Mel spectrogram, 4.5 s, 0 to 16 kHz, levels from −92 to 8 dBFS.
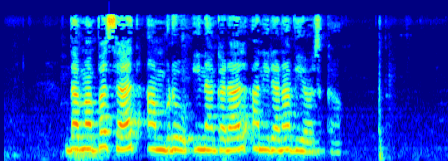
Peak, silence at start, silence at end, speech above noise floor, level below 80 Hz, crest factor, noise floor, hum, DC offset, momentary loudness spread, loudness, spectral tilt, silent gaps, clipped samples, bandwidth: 0 dBFS; 0.65 s; 0.65 s; 46 dB; -60 dBFS; 22 dB; -67 dBFS; none; under 0.1%; 14 LU; -19 LUFS; -1.5 dB/octave; none; under 0.1%; 11.5 kHz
